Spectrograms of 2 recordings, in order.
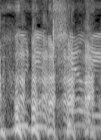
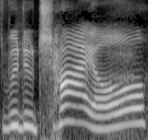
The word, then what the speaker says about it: Voodoo Chile: Which I call Voodoo Chili. It's actually pronounced Voodoo Chile. – Yeah. – But it's spelt like Voodoo Chili.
